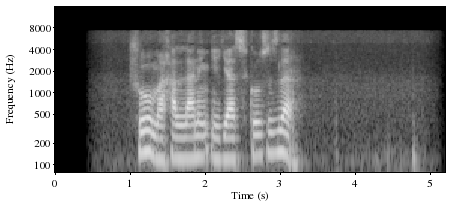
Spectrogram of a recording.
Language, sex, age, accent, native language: Uzbek, male, 18-24, Samarqand, Uzbek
